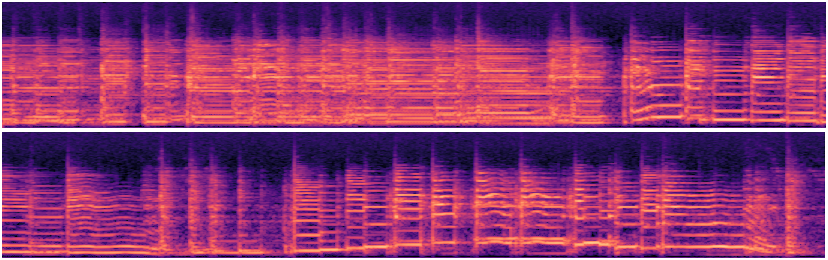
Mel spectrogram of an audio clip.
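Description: Tele-style electric guitar with single-coil pickups, played clean through a guitar amp. Chords are strummed for the first four seconds, then come single-note lines with string bends.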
